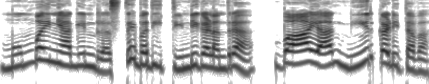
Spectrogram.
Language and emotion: Kannada, happy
